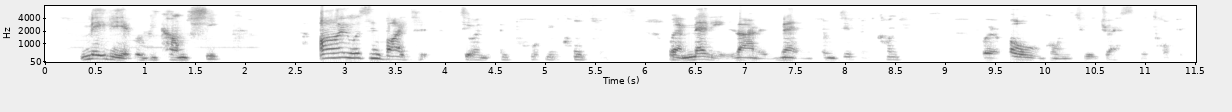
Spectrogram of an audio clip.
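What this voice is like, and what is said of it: Fake British accent. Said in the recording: “the fake British accent”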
